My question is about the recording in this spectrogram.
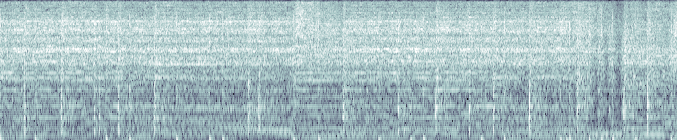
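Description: Progressive metal band playing an instrumental passage: sustained low guitar and bass chords under frequent, uneven drum hits.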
